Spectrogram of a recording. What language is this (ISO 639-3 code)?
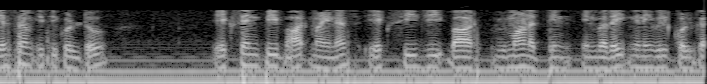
tam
